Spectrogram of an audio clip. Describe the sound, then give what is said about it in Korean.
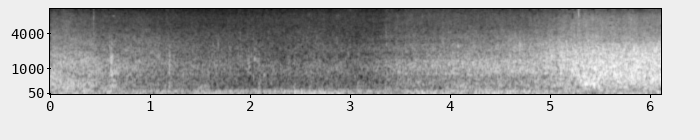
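Steady ocean surf washes in at the seashore with a broad, hissing roar and low rumble, swelling louder toward the end as a wave breaks; no voices. “그리고 몇 주 후 그녀와 전 산행을 함께 했고 돌아오는 길에 바닷가에 들러 그녀와 나란히 앉았습니다.”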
